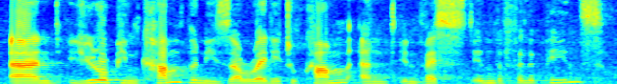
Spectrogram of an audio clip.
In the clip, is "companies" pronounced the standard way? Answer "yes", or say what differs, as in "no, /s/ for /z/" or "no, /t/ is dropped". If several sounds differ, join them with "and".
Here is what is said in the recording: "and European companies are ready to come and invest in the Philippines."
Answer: yes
